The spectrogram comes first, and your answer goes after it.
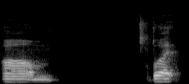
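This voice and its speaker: A man's voice: mid-range voice, flat delivery, very slow, gravelly. A man co-hosting a sports podcast, giving casual commentary and thinking aloud as he talks, often restarting and hedging. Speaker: podcast co-host.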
